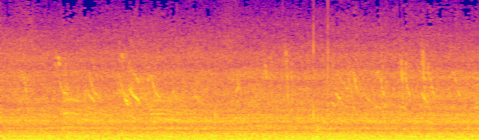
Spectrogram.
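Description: Steady low outdoor background noise with faint, short, high bird chirps that fall in pitch, several times over.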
